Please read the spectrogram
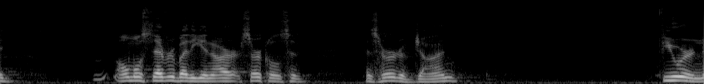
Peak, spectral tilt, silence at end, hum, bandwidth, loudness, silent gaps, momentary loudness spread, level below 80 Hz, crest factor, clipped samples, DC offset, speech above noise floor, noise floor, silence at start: -12 dBFS; -8 dB/octave; 0 s; none; 14 kHz; -28 LUFS; none; 16 LU; -64 dBFS; 18 dB; under 0.1%; under 0.1%; 38 dB; -64 dBFS; 0 s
